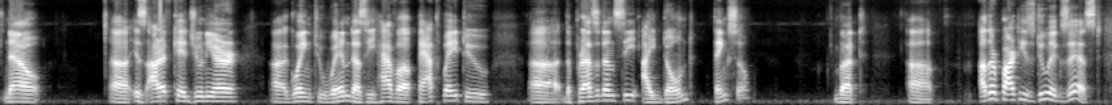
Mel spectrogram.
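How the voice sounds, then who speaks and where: A political commentator from Bangladesh earnestly explains politics while answering viewers on a casual livestream, rambling with many fillers and restarts. His mid-range voice is pushed and bright, and he speaks slowly with frequent pauses.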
